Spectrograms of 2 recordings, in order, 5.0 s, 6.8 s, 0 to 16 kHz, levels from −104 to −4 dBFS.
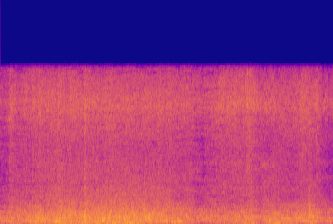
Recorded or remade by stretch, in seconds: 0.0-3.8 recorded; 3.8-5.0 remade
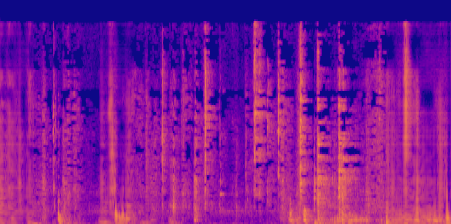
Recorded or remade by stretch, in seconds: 0.0-0.5 remade; 0.5-1.5 recorded; 1.5-2.0 remade; 2.0-5.8 recorded; 5.8-6.8 remade

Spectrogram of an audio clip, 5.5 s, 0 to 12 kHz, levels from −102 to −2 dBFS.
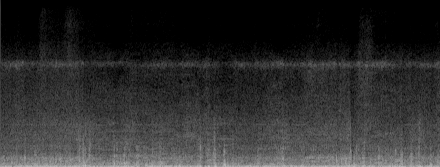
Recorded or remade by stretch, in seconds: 0.0-1.2 recorded; 1.2-2.9 remade; 2.9-3.4 recorded; 3.4-4.1 remade; 4.1-4.5 recorded; 4.5-5.1 remade; 5.1-5.5 recorded

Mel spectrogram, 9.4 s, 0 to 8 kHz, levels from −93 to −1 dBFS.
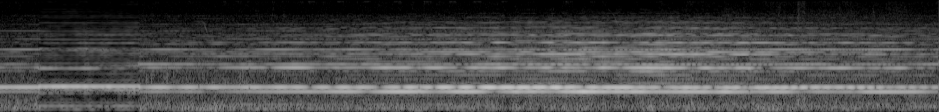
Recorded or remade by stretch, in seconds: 0.0-0.4 recorded; 0.4-1.4 remade; 1.4-9.4 recorded

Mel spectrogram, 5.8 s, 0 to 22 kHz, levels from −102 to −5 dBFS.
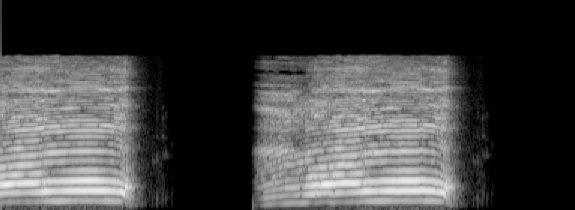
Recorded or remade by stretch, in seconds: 0.0-2.1 recorded; 2.1-5.1 remade; 5.1-5.8 recorded

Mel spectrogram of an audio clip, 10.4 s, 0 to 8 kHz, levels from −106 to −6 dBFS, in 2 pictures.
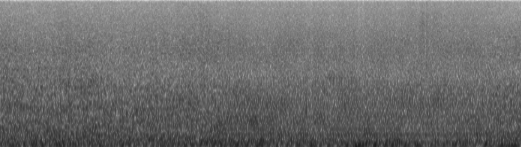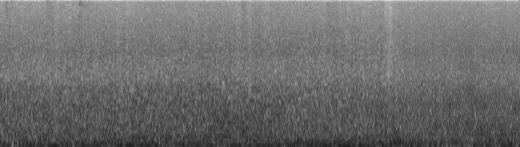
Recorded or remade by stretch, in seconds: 0.0-2.2 recorded; 2.2-4.9 remade; 4.9-9.1 recorded; 9.1-10.4 remade

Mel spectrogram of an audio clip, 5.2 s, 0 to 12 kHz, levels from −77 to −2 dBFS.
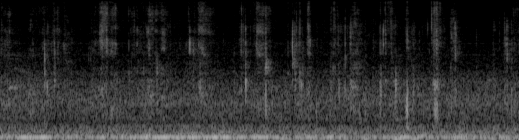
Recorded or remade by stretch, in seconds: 0.0-0.9 recorded; 0.9-4.0 remade; 4.0-5.2 recorded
